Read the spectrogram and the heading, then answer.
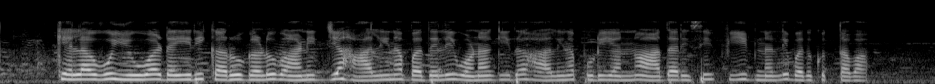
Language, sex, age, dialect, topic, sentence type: Kannada, female, 18-24, Central, agriculture, statement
